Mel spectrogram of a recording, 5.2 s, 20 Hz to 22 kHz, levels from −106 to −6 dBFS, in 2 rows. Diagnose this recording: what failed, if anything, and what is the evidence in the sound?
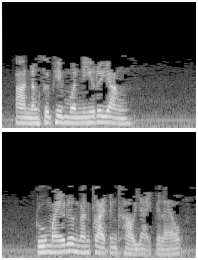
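Throughout, the speech sounds watery and swirly, with nothing above 4.5 kHz; this is likely heavy MP3 compression at the codec stage, fitting a very low bitrate near 17 kbps.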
